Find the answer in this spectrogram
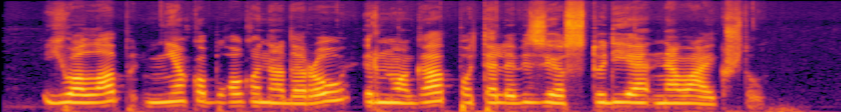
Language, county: Lithuanian, Vilnius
